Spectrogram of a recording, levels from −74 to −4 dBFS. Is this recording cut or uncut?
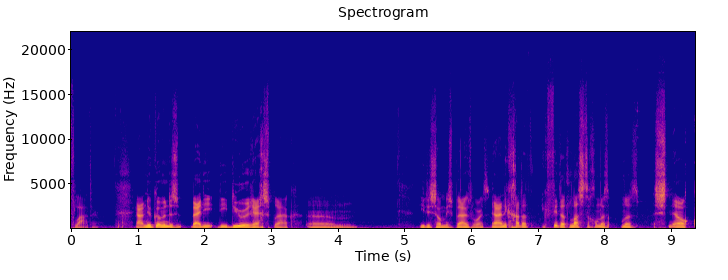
cut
